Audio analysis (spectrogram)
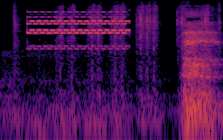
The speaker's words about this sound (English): Hold on, I got a phone call coming in. I got to take this.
